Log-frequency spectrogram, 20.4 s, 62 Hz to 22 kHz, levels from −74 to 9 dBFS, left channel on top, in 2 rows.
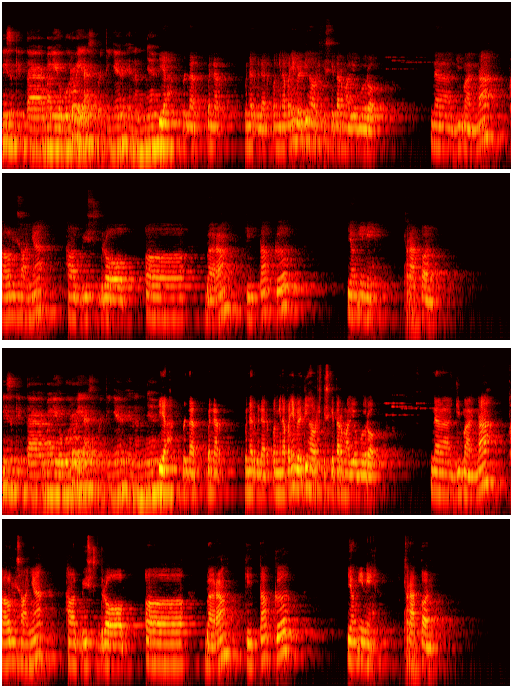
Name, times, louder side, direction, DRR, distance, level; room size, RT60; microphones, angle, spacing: voice 1, 0.0-3.1, equal, 20° left, 0 dB, 1.4 m, -25 dB
voice 2, 3.1-4.4 4.8-7.4 8.6-9.8 10.1-11.0 11.4-12.6 13.0-13.8 14.2-14.7 15.0-15.9 17.1-17.7 18.2-18.8, right 4 dB, 70° right, 10 dB, 0.5 m, -24 dB
6.3 x 6.1 x 6.2 m, 1.5 s
head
